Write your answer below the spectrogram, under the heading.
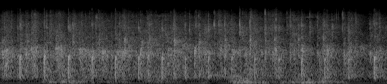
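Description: A crowd claps steadily for a woman being thanked, many hands striking in a dense, continuous patter that stays fairly loud and even for the whole stretch, with no voices standing out.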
